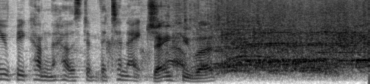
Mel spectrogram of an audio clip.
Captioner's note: cheers and applause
